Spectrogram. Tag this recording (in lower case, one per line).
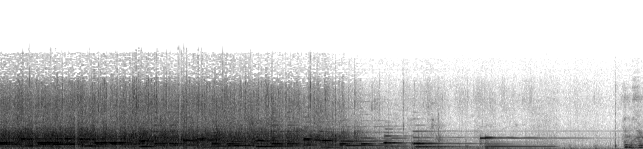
music
speech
